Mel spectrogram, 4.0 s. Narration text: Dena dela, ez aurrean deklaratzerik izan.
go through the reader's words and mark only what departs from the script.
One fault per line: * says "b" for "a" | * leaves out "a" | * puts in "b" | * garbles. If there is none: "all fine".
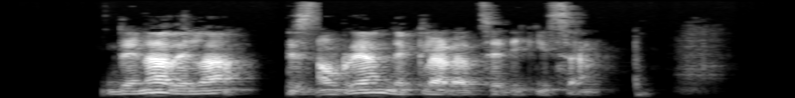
all fine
